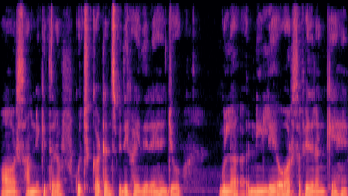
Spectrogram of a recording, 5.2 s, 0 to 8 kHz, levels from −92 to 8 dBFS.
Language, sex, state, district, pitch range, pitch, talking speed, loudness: Hindi, male, Jharkhand, Ranchi, 120-135 Hz, 125 Hz, 220 wpm, -19 LUFS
